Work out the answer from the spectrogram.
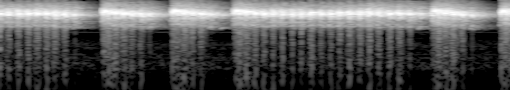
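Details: Cucak ijo cina, the Chinese leafbird, also named cucak cungkok, sings energetically for tutoring and prompting with near-continuous rasping, buzzy trills that pause only briefly now and then.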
